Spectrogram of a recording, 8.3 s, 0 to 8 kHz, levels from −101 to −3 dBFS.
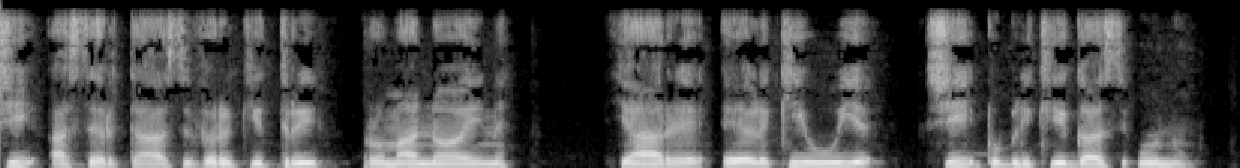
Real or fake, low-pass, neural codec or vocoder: real; 7.2 kHz; none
